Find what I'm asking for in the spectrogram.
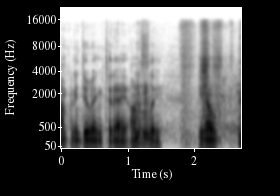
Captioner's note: laughter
